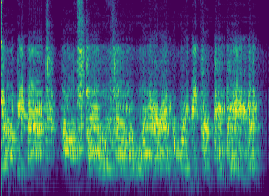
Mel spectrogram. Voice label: taunt, vo combine suppressor; Half Life Alyx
